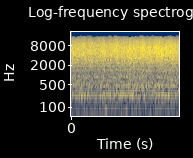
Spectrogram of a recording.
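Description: Orchestral snare drum roll, held steadily and slowly getting a little louder, over a low sustained note.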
